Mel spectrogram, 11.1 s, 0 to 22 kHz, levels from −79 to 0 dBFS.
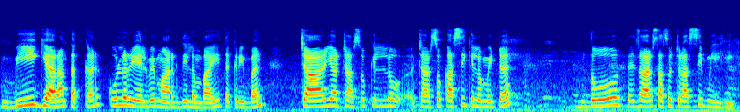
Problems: none marked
